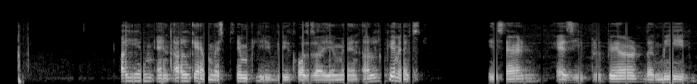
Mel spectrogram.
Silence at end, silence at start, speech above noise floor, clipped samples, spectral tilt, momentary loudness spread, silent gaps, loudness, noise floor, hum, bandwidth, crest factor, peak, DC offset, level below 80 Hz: 0 s; 0.2 s; 56 dB; under 0.1%; -5 dB/octave; 9 LU; none; -19 LUFS; -75 dBFS; none; 8 kHz; 18 dB; 0 dBFS; under 0.1%; -52 dBFS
